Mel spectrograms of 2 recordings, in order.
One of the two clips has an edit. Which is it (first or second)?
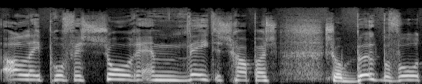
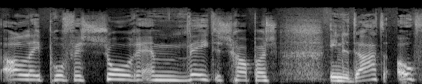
second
